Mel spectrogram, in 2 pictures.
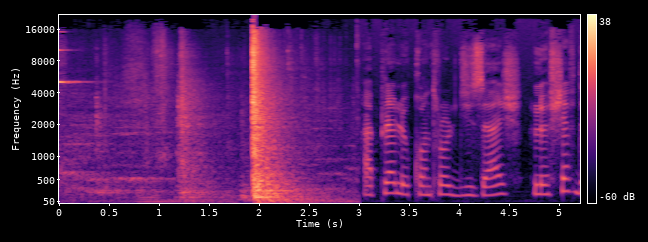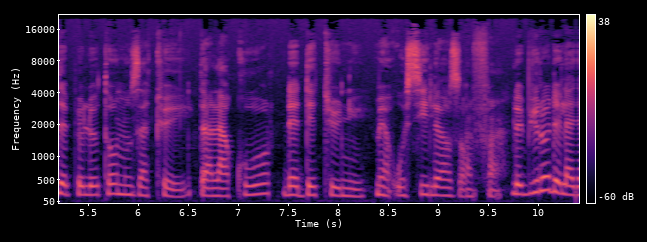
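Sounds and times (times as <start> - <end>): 
heavy metal prison doors clanking open at Bolé prison in Mali: 0.0 - 3.0
loud resonant bang: 1.9 - 3.0
speech: 3.1 - 10.4.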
